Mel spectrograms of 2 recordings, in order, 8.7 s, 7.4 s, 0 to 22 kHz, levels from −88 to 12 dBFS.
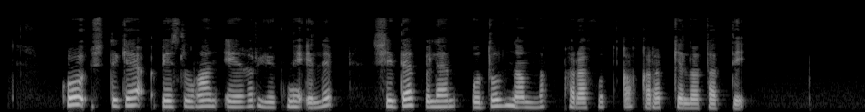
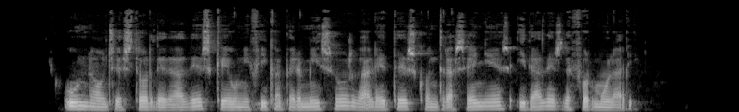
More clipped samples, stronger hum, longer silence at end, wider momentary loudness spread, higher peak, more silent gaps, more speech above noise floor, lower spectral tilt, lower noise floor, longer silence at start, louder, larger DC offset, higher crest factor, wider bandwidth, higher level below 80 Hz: neither; neither; about the same, 1.2 s vs 1.1 s; first, 9 LU vs 4 LU; second, -8 dBFS vs -4 dBFS; neither; second, 50 dB vs 69 dB; first, -7 dB/octave vs -5 dB/octave; second, -76 dBFS vs -89 dBFS; about the same, 0.65 s vs 0.65 s; second, -27 LUFS vs -21 LUFS; neither; about the same, 20 dB vs 18 dB; second, 11.5 kHz vs 16 kHz; second, -82 dBFS vs -64 dBFS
